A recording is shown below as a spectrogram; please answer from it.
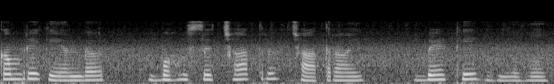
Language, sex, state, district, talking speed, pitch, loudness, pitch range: Hindi, female, Uttar Pradesh, Saharanpur, 110 wpm, 205 Hz, -17 LUFS, 185-235 Hz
